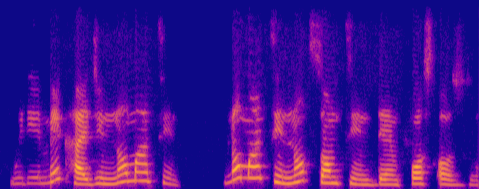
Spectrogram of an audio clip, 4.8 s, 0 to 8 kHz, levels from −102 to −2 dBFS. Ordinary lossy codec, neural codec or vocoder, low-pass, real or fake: Opus, 16 kbps; none; 7.2 kHz; real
